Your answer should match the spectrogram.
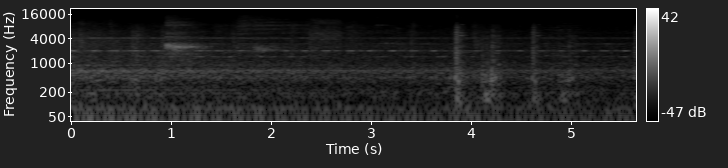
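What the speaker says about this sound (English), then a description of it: "Now I'm going to connect to these 2 locomotives here." Freight train rolling and coupling up to two locomotives in the Run 8 train simulator game, a steady rail rumble with a few sharp metallic clanks near the end and no talk.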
